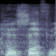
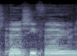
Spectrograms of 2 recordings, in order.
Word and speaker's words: Persephone: two games back when people mispronounced persephone as percy phone so you know i'm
